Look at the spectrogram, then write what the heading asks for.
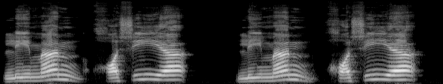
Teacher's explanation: नून साकिन आ गया। और हरूफ हलकी के छह हरूफों में से ख आ गया। तो बगैर गुना के हमने पढ़ा।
